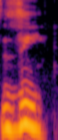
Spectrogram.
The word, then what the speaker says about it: sie: Female, they use as sie. Sie. Just like in English, she, but in German, it's a sie. Get the difference in pronunciation and the spelling.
